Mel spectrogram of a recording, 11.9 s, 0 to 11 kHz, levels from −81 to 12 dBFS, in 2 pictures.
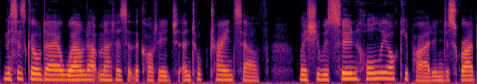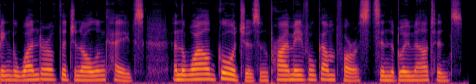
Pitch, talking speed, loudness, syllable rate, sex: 180 Hz, 190 wpm, -17 LUFS, 5.2 syllables/s, female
